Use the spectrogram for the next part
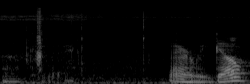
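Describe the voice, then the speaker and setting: A man's voice: mid-range voice, slow, creaky. Reassuring male EMT, faint background noise. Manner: reassuring, explains each step simply. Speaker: EMT with a rescue squad. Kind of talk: educational demonstration talking to a child patient.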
